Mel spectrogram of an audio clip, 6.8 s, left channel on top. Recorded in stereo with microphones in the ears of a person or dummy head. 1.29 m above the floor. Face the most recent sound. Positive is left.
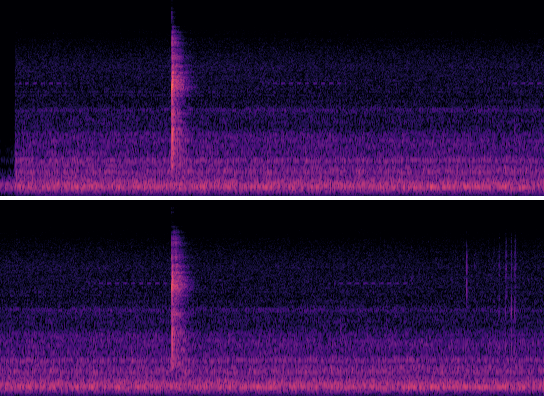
turn(degrees=20)  # may be behind; listen again after turning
